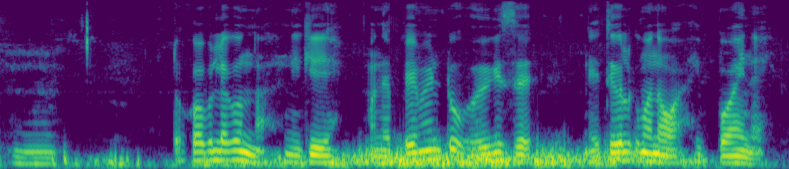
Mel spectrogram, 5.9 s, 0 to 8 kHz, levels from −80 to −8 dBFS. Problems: background conversations at intervals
